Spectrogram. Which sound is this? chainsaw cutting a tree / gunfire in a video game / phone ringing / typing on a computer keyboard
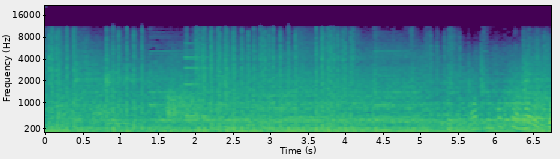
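gunfire in a video game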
